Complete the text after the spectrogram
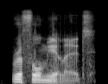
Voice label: "reformulate", British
